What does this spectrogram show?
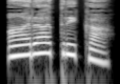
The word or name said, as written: ಆರ್ದರಕ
